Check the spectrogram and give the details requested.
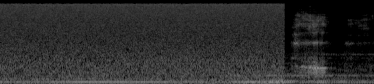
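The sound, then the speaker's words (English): Steady, loud hiss of radio static fills the air for about three seconds with a faint low hum beneath, then cuts off abruptly, leaving a brief quieter, filtered-sounding tail. “when a radio crackles to life. It broadcasts white noise for a few seconds, and then a voice that sets you on edge.”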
